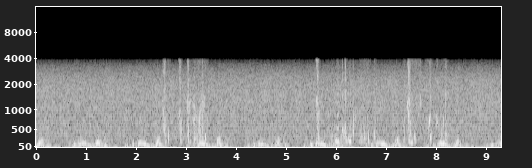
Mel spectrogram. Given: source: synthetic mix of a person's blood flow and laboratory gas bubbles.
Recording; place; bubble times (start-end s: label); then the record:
Doppler ultrasound of blood flow; precordium
2.52-2.69 s: bubbles
2.84-2.94 s: bubbles
2.99-3.46 s: bubbles
5.59-5.70 s: bubbles
5.87-6.42 s: bubbles
6.46-6.70 s: bubbles
6.75-6.81 s: bubbles
7.33-7.74 s: bubbles
7.78-7.95 s: bubbles
7.99-8.28 s: bubbles
From the record:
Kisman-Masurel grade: 333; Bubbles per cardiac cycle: rolling drumbeat, 9 or more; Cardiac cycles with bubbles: 50 to 99%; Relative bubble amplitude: loud (0.450 to 0.775); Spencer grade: 3 (all of the cardiac periods contain showers or single bubble signals, but not dominating or overriding the cardiac motion signals); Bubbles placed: only in the low amplitude regions of the cardiac cycle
